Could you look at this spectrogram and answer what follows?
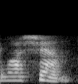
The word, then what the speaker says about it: Lachem: And what I heard was Lashem, L-A-C-H-E-M. And I thought it's pronounced Lashem.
